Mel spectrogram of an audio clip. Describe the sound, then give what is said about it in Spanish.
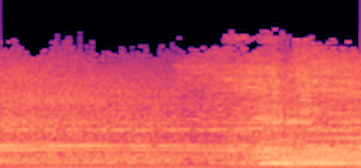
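A motorcycle engine accelerates past a car stopped on the shoulder of a road. The engine drones steadily with a strong humming tone, then grows louder and deeper toward the end. “El motorista acelera, pasa junto al coche de Anclara.”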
